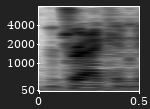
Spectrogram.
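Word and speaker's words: Drakkon: To play as Lord Draken, excuse me, that is the official pronunciation.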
